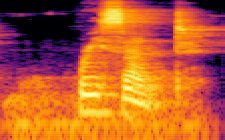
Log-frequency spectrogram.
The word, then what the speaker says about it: recent: here e is long here the e is short let's say this word re-sent say it fast recent very good next word going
